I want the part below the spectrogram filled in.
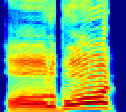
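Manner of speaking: loud, high call to passengers; conductor's booming call to board; conductor crying out. Acted. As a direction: call all aboard across the platform. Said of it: "the conductor cried out".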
